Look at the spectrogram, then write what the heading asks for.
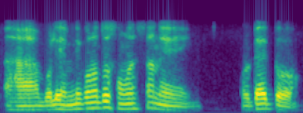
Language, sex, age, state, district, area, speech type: Bengali, male, 18-30, West Bengal, Uttar Dinajpur, rural, conversation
